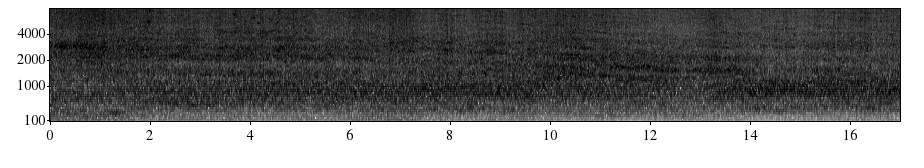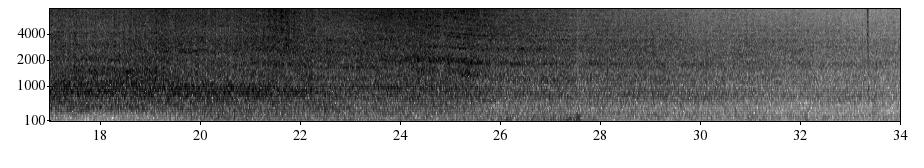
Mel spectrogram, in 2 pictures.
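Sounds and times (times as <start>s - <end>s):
freight train rumbling past: 0.0s - 34.0s.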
